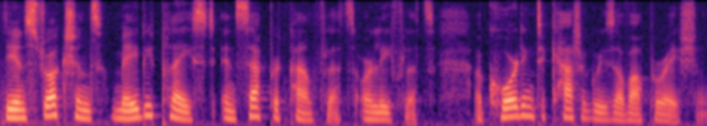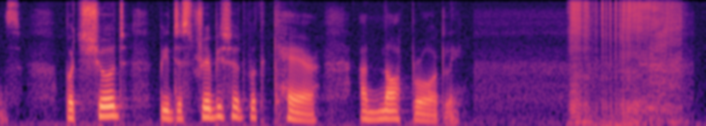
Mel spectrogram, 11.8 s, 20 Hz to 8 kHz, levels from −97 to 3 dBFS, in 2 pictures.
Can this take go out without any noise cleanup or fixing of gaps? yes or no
no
